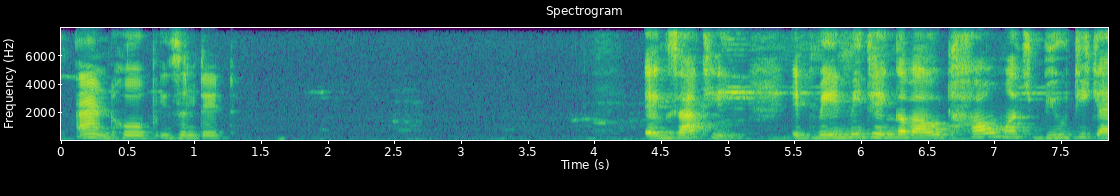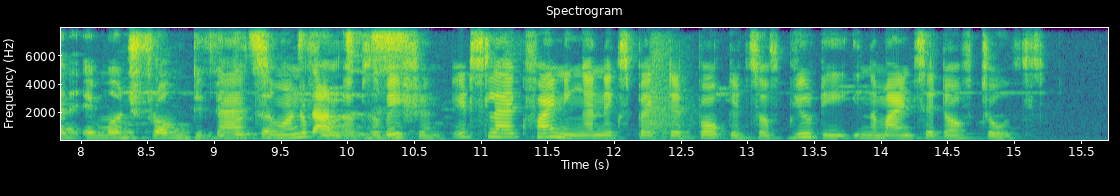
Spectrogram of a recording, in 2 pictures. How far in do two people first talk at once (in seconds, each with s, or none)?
9.0 s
